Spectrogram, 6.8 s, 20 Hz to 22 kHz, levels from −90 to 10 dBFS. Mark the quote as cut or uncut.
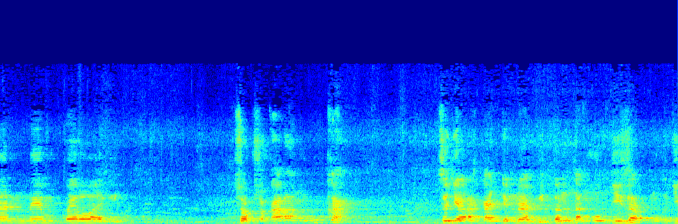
uncut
